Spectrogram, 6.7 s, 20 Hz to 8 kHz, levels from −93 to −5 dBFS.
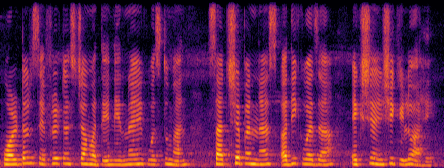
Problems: constant background noise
